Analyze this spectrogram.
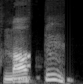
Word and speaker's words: Maten: E is silent. E kind of drops out here in that second syllable. Maten. Maten. Should we do in English too with a word like button? There's no O sound.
